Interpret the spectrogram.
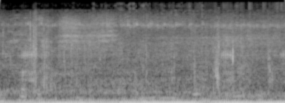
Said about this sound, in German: Ah, ein Auto kommt.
